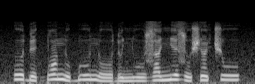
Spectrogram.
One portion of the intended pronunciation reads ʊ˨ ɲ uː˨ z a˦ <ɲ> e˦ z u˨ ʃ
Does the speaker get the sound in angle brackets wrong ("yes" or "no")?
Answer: no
